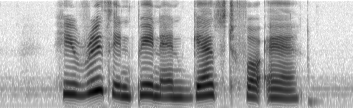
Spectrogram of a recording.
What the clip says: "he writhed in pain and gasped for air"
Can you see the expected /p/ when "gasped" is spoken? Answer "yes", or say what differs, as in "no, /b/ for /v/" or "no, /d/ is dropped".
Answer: no, /p/ is dropped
